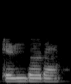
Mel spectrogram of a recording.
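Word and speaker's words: ケンドラ: Kendra quedaría algo como más Kendora, ¿no?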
